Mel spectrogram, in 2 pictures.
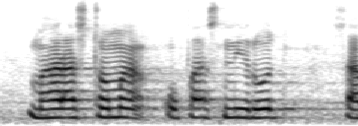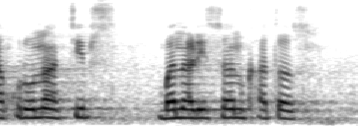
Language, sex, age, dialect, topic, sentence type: Marathi, male, 25-30, Northern Konkan, agriculture, statement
